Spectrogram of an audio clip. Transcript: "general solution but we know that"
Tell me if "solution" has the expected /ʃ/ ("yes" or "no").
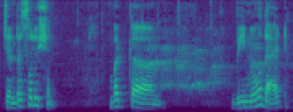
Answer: yes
